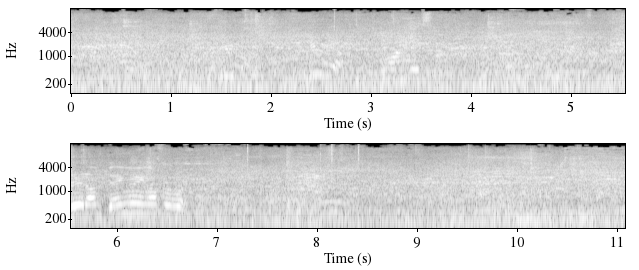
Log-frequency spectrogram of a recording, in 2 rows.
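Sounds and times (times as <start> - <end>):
crowd chatter: 0.0 - 11.0
faint voices: 0.0 - 11.0.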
